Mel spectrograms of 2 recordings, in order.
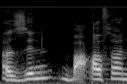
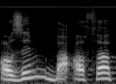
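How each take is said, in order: First: An n sound is said before the b. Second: An m sound is said before the b. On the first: The speaker calls it wrong. "नहीं पढ़ेंगे" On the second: The speaker calls it right. "बल्कि अजिम बाआफा पढ़ेंगे"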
